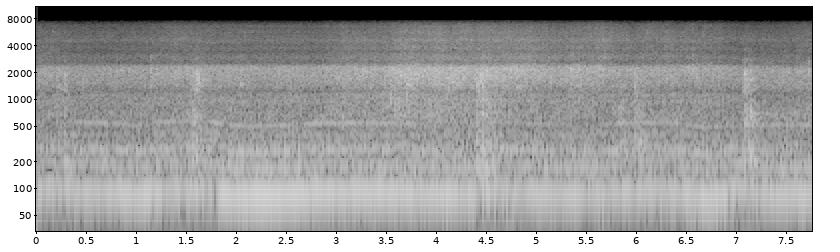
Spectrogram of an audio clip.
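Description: Caterpillar excavator's diesel engine running steadily as its demolition grab breaks up a brick and concrete building. Three sharp cracks of breaking concrete and falling rubble come a few seconds apart, with a busier clatter of debris around the middle.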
